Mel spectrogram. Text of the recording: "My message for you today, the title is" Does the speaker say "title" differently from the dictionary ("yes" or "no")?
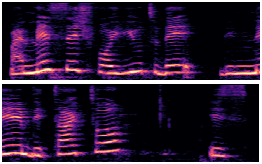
no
